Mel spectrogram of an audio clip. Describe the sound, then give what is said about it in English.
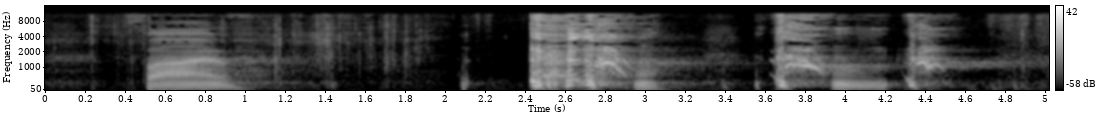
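Coughing from a person with acute bronchitis: a voiced, throaty burst followed by a few harsher, rough coughs spread over several seconds. “I apologize. This cough is, I finally went out, I was telling somebody Monday, they say I have acute bronchitis”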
